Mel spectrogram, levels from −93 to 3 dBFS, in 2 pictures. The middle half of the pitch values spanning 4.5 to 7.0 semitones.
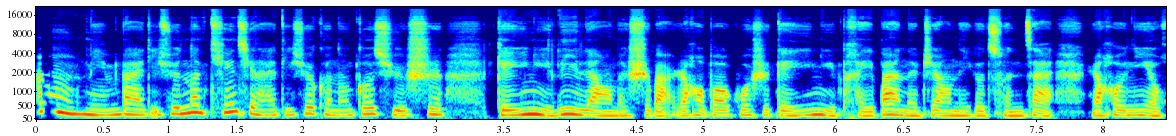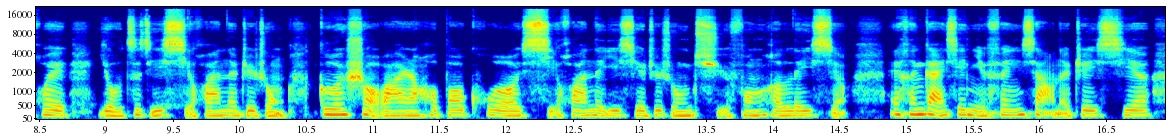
No: average, 2.8 semitones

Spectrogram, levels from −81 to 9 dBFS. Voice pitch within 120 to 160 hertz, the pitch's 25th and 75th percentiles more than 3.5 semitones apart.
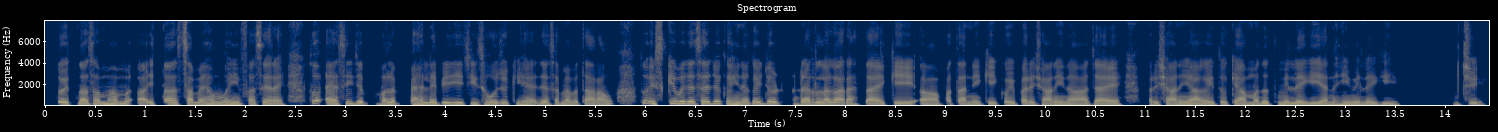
Yes: medium, 140 Hz; average, 4.1 semitones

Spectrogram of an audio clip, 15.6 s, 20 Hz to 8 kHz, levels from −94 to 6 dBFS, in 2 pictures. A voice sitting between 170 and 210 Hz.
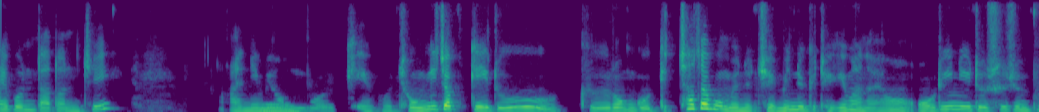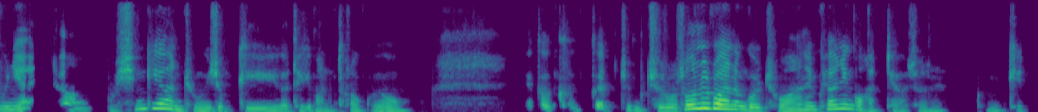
Yes: high, 190 Hz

